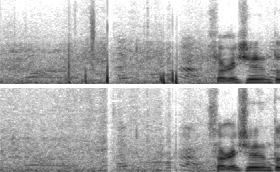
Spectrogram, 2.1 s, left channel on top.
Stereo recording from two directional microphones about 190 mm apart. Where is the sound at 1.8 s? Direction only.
45° right (ahead or behind).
